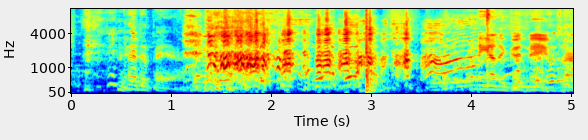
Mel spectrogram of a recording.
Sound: group laughter

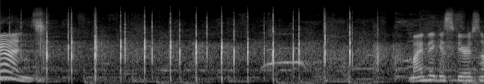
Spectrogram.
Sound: audience applauds

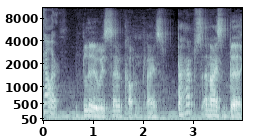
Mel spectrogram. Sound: voiceover

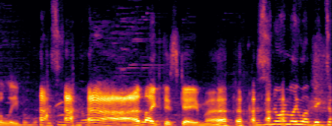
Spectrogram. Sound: laugh

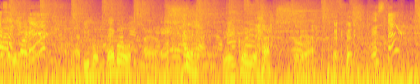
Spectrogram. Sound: in broken Spanish

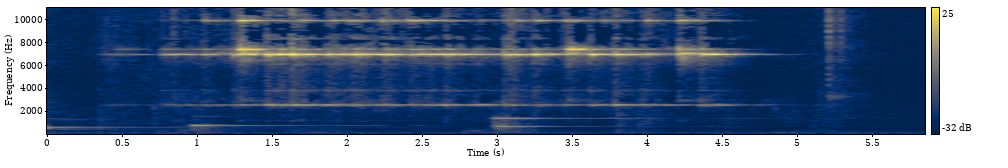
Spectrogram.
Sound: bell ringing

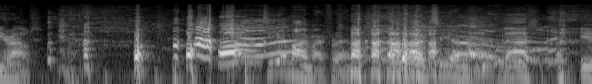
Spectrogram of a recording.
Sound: laughter

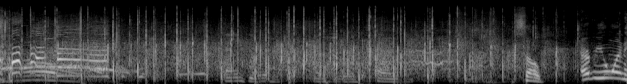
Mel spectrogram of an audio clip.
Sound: audience applauds

